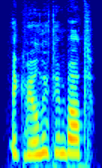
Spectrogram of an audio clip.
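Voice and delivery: put-on high, loud child's refusal; a small boy digging in his heels; little Henrik refusing the bath, high and loud; stubborn little boy. A narrator's reading.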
